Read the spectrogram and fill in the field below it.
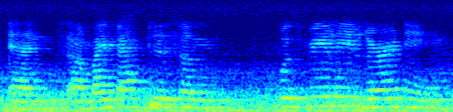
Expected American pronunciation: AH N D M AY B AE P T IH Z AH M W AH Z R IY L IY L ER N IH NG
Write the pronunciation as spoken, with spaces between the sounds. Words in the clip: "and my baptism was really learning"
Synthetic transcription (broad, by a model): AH N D M AY B AE P T IH Z AH M W AH Z R IY L IY L ER N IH NG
